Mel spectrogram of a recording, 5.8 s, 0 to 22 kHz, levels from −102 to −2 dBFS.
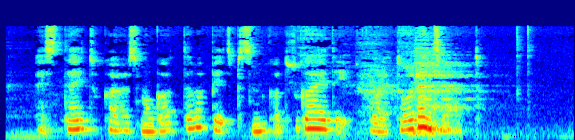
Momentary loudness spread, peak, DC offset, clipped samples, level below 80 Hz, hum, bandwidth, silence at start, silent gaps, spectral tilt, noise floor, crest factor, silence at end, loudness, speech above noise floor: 15 LU; -8 dBFS; under 0.1%; under 0.1%; -60 dBFS; none; 11.5 kHz; 0.35 s; none; -5 dB/octave; -57 dBFS; 20 dB; 0.95 s; -27 LUFS; 30 dB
